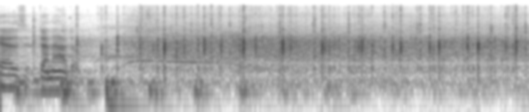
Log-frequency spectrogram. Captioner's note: audience applauding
